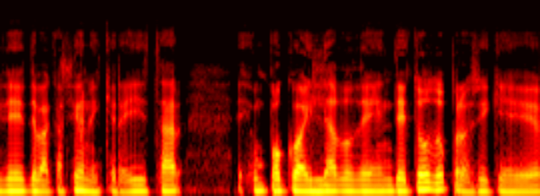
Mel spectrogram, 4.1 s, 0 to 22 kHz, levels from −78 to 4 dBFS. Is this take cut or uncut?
uncut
